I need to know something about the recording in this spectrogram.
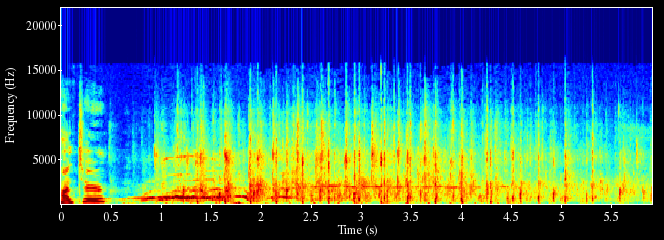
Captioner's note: audience applause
